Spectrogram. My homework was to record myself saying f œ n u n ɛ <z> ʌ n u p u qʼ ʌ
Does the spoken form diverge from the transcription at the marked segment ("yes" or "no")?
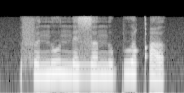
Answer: no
